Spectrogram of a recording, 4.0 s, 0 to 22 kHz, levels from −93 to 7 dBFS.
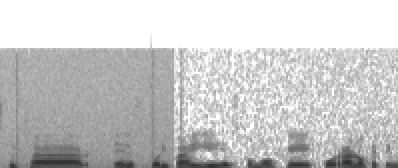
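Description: From 1.74 s to the end, overdone noise removal sets in. The noise reduction is working far too hard, pushing individual frequency bands down or off whenever they sit close to its noise estimate. The room noise, about 21 dB below the speech until then, drops and breaks up into twinkling specks. Quieter parts of the speech are cut along with it.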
